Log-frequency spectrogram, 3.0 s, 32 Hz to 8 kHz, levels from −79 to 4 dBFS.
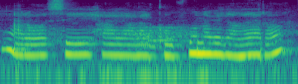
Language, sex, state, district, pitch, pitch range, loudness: Chakma, female, Tripura, Unakoti, 225 Hz, 215-235 Hz, -14 LUFS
